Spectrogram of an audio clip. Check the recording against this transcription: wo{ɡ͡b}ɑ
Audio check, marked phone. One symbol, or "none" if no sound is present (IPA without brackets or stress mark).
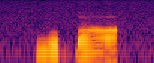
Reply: ɡ͡b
